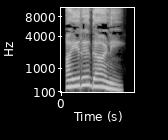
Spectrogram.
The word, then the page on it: ಐರದಾಳಿ: Kannada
